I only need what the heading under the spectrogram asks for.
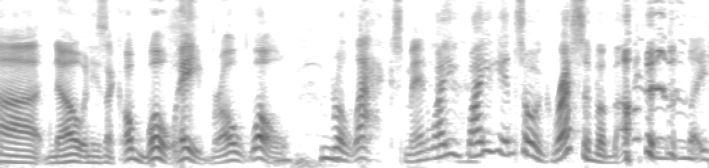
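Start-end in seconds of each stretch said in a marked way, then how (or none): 0.9-5.3 put-on defensive voice, higher pitch. Imagining Joseph Fares's reply when somebody tells him no: mock-defensive Joseph Fares impression. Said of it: "immediately pivots hard to the clear defendant".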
